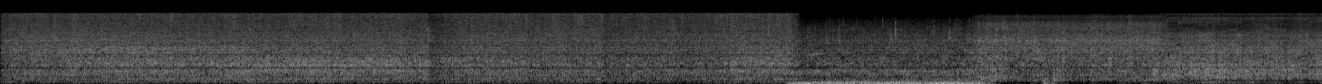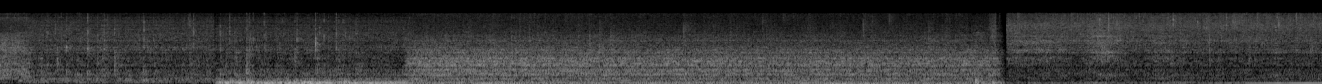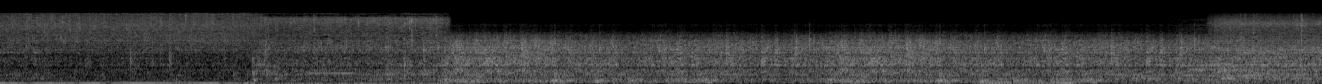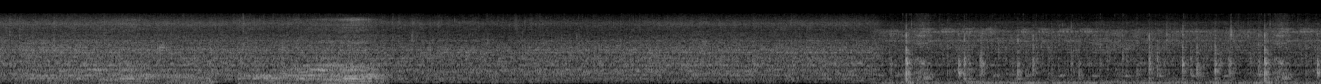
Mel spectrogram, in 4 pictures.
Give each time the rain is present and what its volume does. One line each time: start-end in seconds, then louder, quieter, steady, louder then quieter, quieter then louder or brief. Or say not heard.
0.0-52.8 steady.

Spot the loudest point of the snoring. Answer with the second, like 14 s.
43 s.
